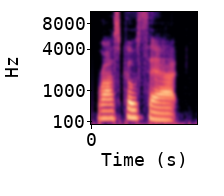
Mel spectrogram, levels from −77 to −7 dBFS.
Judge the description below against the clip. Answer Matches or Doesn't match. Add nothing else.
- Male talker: Doesn't match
